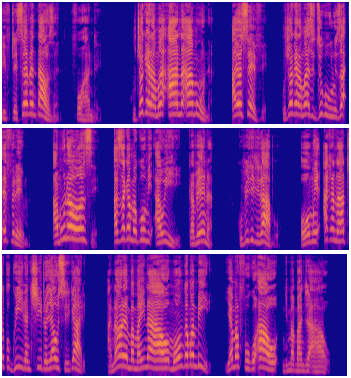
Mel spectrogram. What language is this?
Nyanja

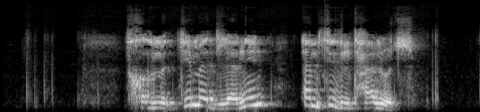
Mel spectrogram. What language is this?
Kabyle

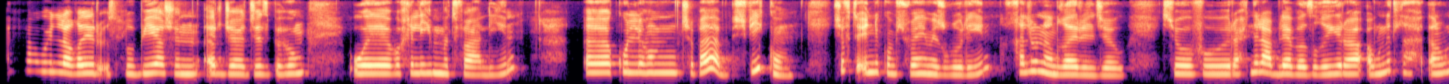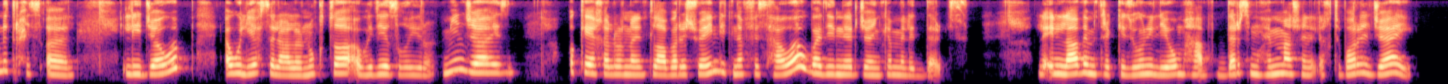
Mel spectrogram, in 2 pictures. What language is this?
Gulf Arabic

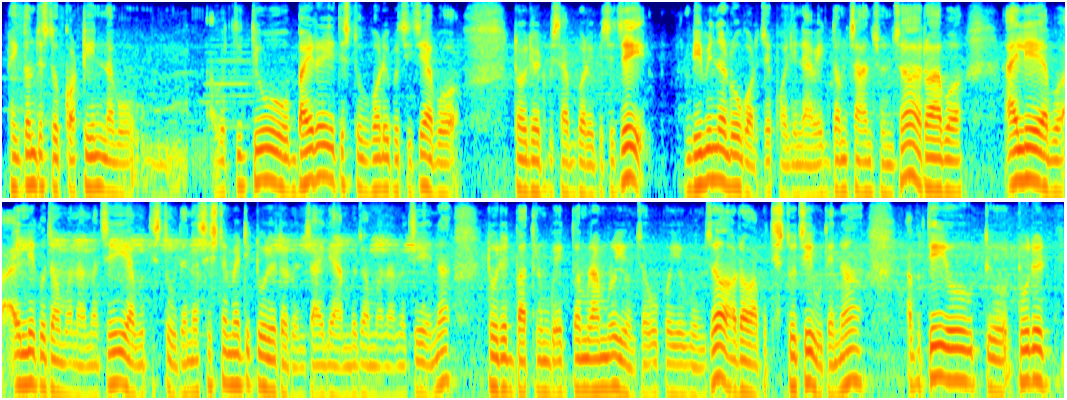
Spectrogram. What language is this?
Nepali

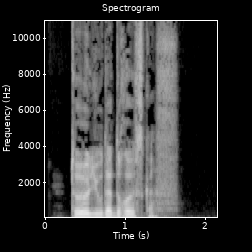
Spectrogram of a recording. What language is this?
Breton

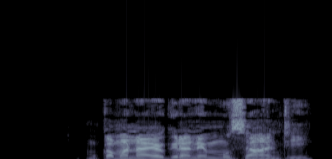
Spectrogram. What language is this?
Ganda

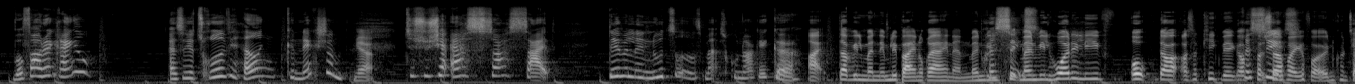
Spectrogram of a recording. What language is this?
Danish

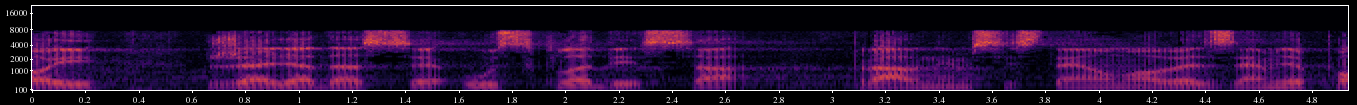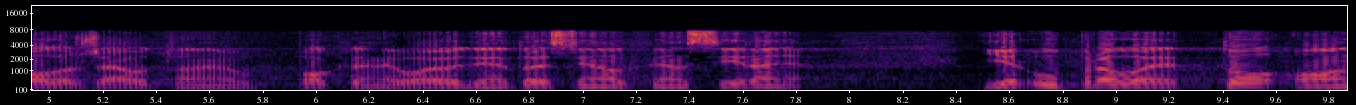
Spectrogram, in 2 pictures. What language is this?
Serbian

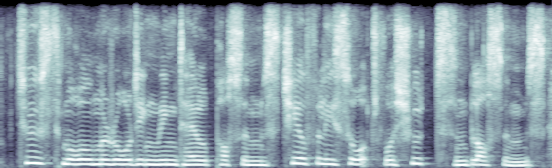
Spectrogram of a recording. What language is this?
English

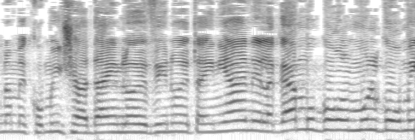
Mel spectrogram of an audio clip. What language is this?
Hebrew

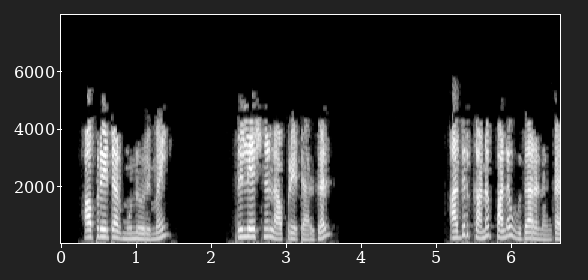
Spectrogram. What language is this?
Tamil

